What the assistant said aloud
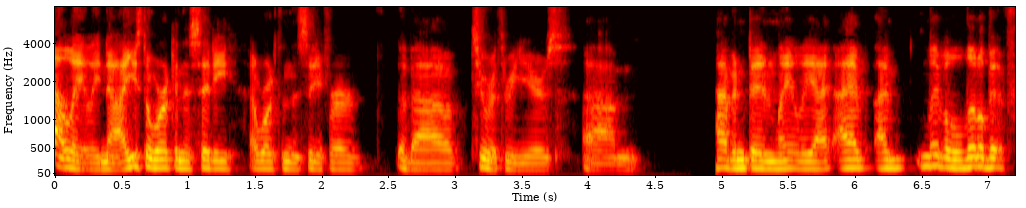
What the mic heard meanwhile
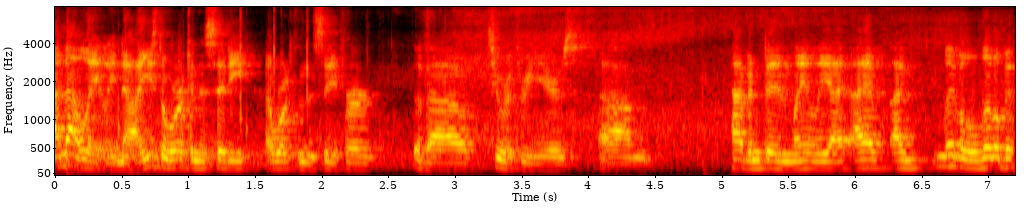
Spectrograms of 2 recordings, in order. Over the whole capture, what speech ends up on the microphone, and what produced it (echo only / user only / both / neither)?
echo only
